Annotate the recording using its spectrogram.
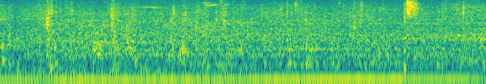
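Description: Footsteps of a child's bulky spacesuit-costume boots on a cobbled path, a few separate knocking steps over a steady low hum.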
